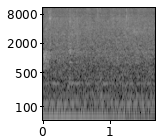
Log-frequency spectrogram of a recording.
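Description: Rain falling on Mount Cikuray, a steady, even hiss of drops on surfaces that stays constant and fairly loud throughout, with no voices heard.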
